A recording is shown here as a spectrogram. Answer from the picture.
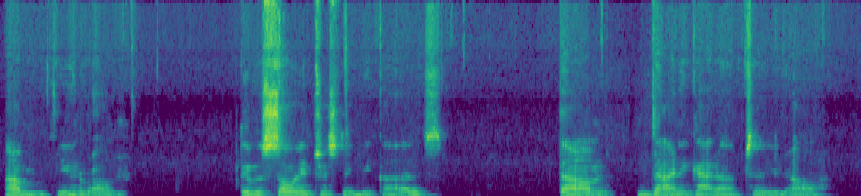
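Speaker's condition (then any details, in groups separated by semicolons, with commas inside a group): Multiple sclerosis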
